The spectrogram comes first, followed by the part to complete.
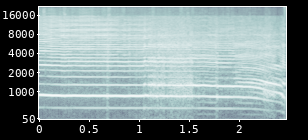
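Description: A man singing one long, loud note into a microphone, held steady in pitch.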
